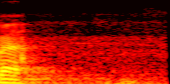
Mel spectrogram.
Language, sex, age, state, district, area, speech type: Sindhi, male, 60+, Maharashtra, Mumbai City, urban, read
